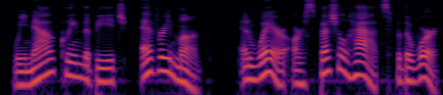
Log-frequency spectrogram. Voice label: Dictation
